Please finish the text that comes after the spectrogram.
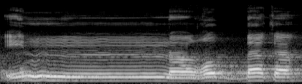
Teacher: ان مشدد ہے، نون مشدد غنہ ہوگا ، ان ربک، رو پر ہوگی، کاف کی آواز باریک ہوگی،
